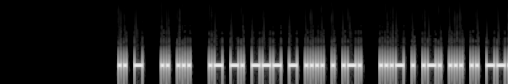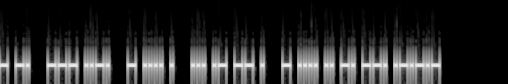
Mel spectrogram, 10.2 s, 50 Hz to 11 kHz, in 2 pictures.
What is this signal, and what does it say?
Morse code, heard as a keyed tone, about 44 wpm, 700 Hz. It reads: IT IS ANOTHER VERSION OF THE SAME THING.
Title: Sentences from Top 1400 Words 45wpm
